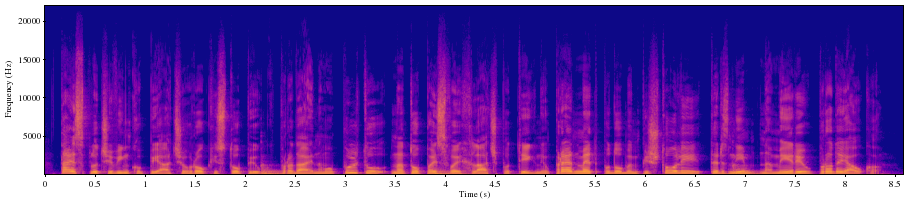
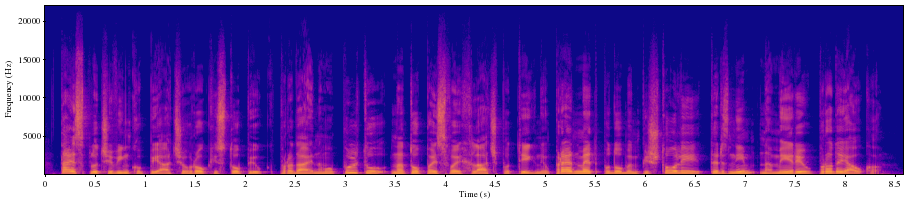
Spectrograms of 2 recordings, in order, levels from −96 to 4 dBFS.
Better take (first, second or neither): second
